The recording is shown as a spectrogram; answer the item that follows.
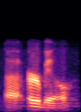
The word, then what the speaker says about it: Erbil: The sources say that he has fled from Erbil. In fact, it's spelled Arbil, but anybody that knows anybody from that region, it's pronounced Erbil.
